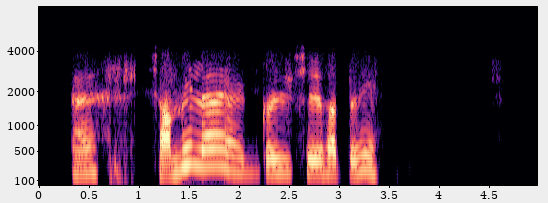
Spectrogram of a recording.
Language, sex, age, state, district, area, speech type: Dogri, male, 18-30, Jammu and Kashmir, Udhampur, rural, conversation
